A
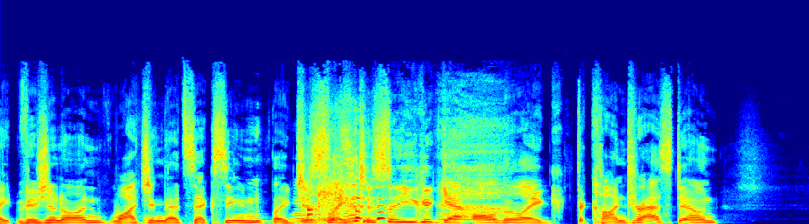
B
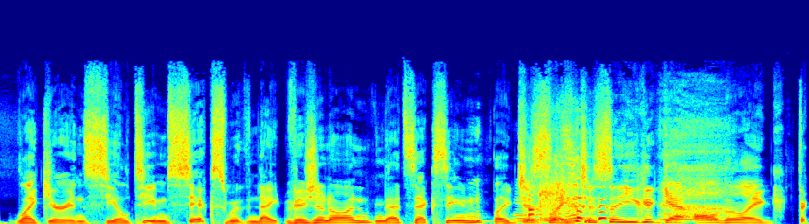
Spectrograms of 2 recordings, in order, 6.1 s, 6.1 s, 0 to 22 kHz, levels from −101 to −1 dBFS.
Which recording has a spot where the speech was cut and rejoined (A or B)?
B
